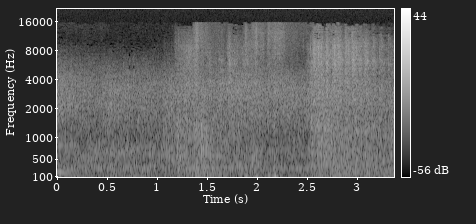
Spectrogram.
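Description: Footsteps tread on a wooden floor.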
